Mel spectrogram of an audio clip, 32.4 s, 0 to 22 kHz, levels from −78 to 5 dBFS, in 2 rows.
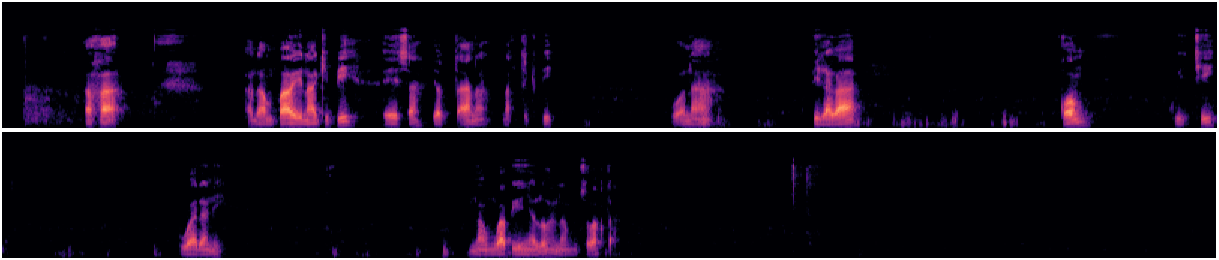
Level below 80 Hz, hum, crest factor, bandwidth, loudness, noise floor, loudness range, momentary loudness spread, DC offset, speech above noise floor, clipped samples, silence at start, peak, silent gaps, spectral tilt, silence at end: -74 dBFS; none; 28 dB; 9.6 kHz; -24 LUFS; -82 dBFS; 20 LU; 25 LU; under 0.1%; 58 dB; under 0.1%; 1.1 s; 0 dBFS; none; -3 dB/octave; 8.05 s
